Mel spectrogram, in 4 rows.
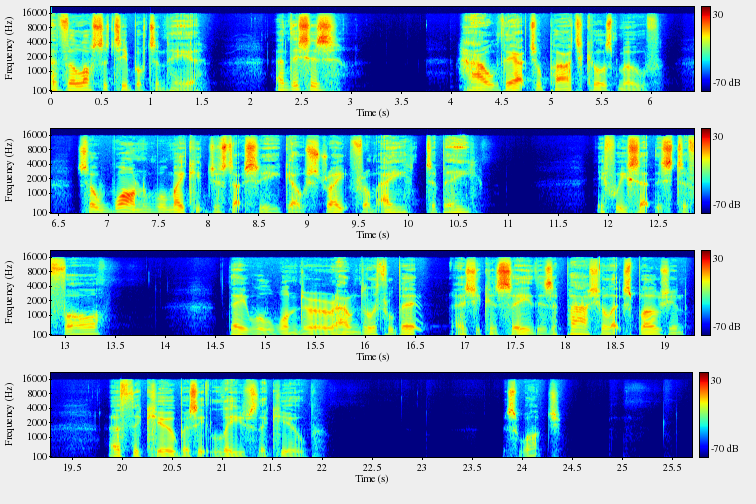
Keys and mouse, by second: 11.7-14.3 drag.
